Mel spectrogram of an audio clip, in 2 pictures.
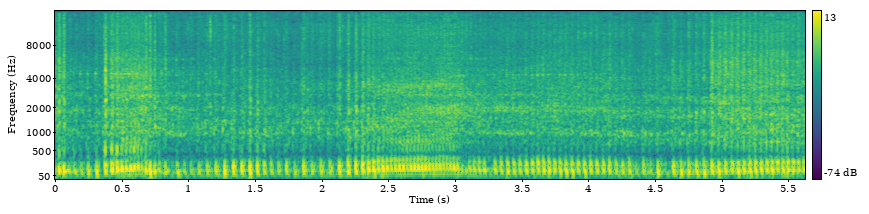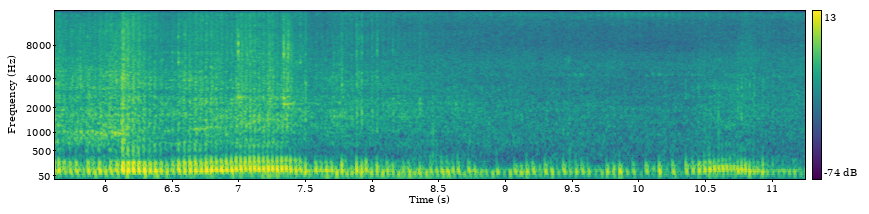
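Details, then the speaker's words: All-original, never-opened 2002 Honda CRF450R dirt bike single-cylinder engine: catches and runs with a few throttle blips, then settles into an even beat with no knocks or rattles; healthy. "This is all original. And everything is in excellent running condition."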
